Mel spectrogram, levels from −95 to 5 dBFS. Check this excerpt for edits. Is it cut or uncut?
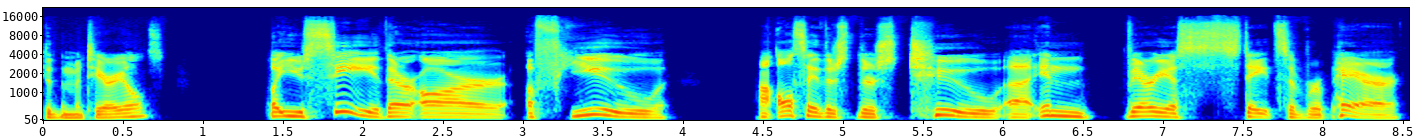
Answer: uncut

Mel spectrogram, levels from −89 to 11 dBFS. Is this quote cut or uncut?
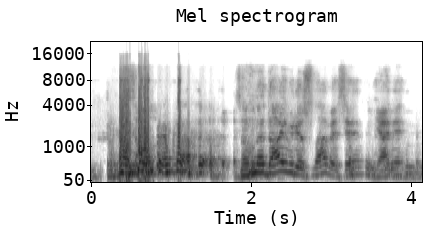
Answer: uncut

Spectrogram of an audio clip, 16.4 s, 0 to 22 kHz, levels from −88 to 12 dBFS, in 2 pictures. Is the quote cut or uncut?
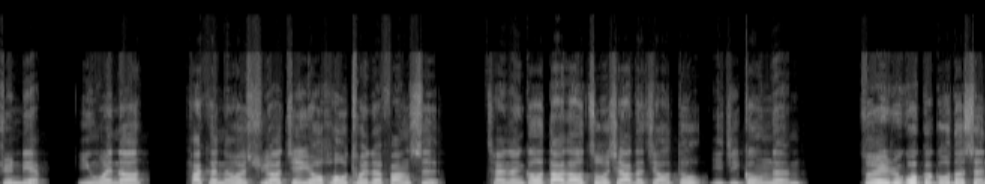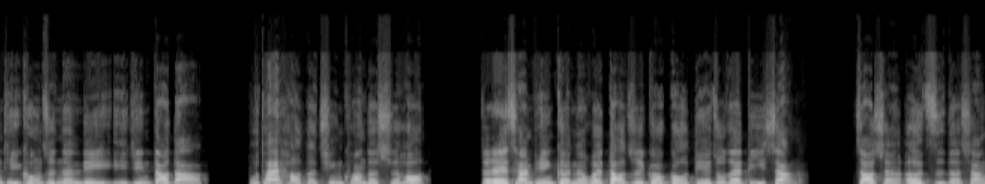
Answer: uncut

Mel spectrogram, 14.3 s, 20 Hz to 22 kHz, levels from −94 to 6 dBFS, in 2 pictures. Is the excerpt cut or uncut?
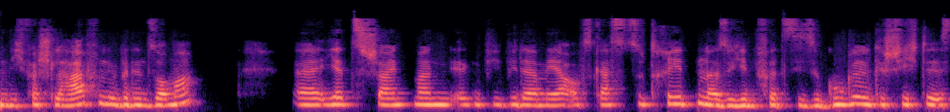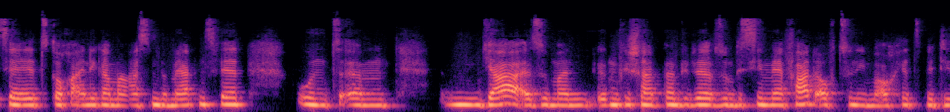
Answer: uncut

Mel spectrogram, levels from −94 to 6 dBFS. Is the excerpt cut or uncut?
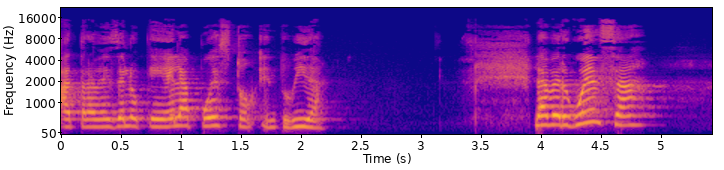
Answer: uncut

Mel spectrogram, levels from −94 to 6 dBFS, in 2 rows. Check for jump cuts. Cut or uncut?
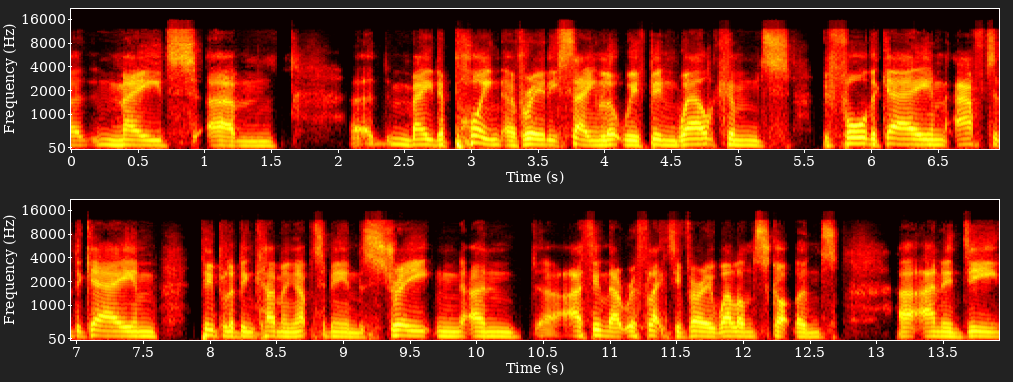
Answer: uncut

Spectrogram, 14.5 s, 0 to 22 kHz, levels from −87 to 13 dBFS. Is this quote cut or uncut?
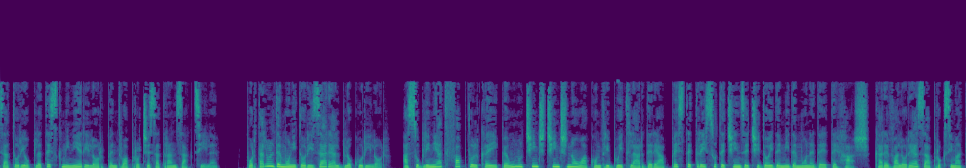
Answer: cut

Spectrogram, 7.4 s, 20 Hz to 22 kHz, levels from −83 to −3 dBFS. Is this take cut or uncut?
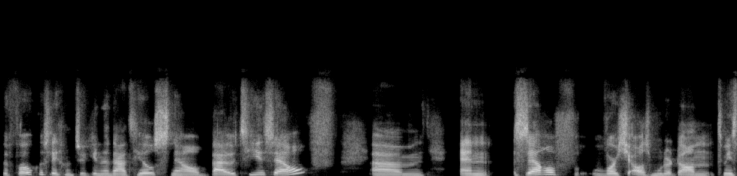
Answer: cut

